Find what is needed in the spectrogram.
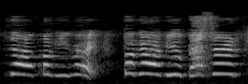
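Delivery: high, loud mock-furious scream; over-the-top outraged shriek. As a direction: yell it at him, hammed up. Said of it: "I screamed".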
